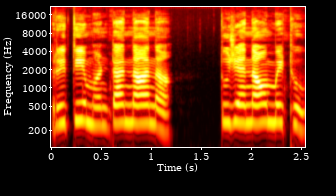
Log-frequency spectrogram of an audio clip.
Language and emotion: Goan Konkani, neutral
